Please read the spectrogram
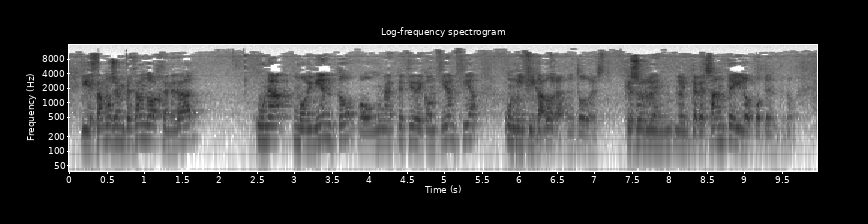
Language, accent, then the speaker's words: Spanish; Tulkarm, West Bank, Palestine; En mi pueblo, que es Tulkarem, antes nunca no había mucha lucha armada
